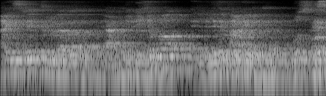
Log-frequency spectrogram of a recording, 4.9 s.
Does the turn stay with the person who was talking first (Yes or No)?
Yes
